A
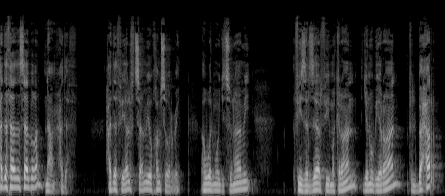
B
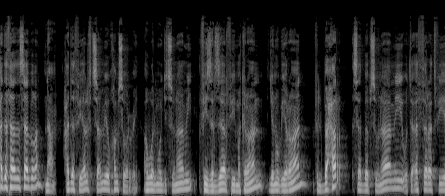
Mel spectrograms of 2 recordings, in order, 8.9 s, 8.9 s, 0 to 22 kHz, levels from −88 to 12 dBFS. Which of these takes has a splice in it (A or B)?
B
